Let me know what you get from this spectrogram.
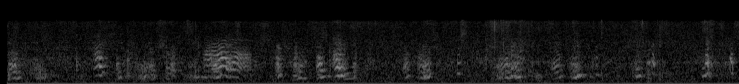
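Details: Golden Retriever puppies from one litter in Iceland give a steady chorus of short, high, squeaky whines and yelps.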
